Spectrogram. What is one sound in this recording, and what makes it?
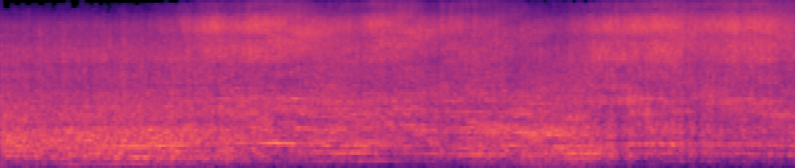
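A large crowd cheers outdoors.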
